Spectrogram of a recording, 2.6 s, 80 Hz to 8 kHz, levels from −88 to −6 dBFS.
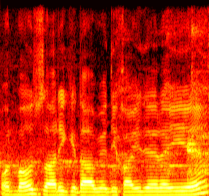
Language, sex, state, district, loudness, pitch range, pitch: Hindi, male, Uttar Pradesh, Shamli, -14 LUFS, 135-150 Hz, 145 Hz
